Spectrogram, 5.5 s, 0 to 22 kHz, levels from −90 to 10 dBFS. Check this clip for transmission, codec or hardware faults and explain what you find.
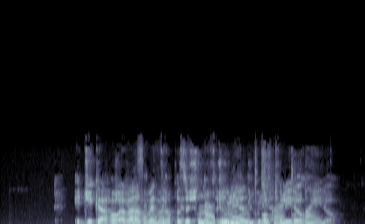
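There is one fault, echo with no canceller, present throughout the speech. The far end's loudspeaker output is picked up by its microphone and returned uncancelled, so every phrase is followed roughly 0.4 s later by a copy about 13 dB quieter and thinner. The band stops at 8 kHz, as expected for this call path.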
